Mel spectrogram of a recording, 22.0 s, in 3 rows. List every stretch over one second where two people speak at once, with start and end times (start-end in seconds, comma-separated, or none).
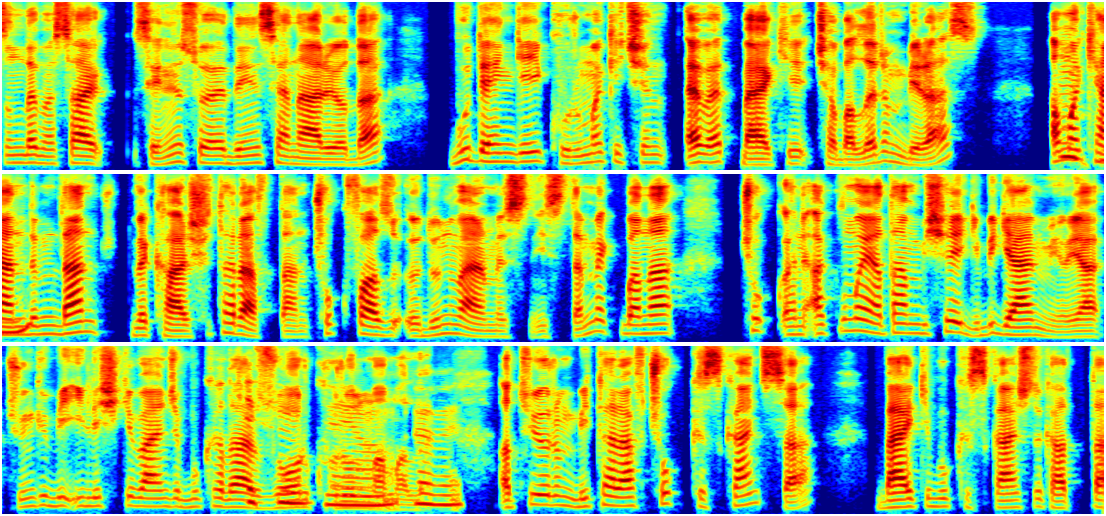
16.2-17.6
